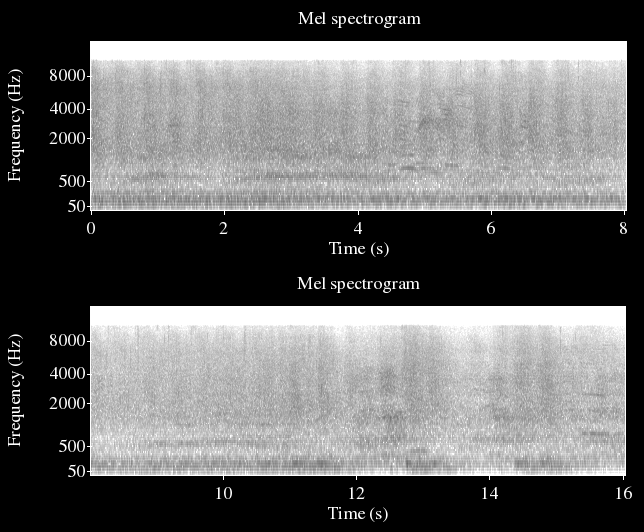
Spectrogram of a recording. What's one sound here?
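A stadium crowd murmurs and chants steadily in a large open space.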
